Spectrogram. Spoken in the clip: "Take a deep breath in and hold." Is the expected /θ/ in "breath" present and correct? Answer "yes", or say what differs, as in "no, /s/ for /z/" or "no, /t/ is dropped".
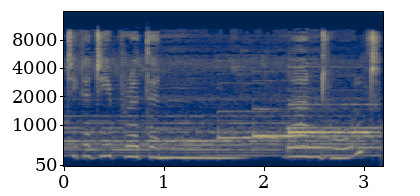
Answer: no, /t/ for /θ/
